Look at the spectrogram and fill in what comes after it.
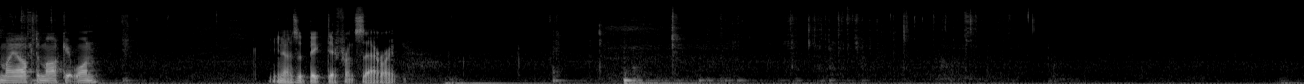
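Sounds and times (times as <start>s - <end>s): plastic bag rustling: 5.4s - 10.5s.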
